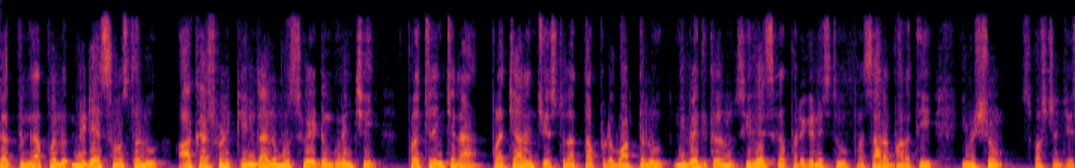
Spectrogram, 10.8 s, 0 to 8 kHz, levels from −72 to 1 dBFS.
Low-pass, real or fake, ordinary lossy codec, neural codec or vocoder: 7.2 kHz; fake; none; codec, 44.1 kHz, 7.8 kbps, Pupu-Codec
